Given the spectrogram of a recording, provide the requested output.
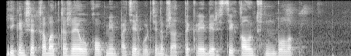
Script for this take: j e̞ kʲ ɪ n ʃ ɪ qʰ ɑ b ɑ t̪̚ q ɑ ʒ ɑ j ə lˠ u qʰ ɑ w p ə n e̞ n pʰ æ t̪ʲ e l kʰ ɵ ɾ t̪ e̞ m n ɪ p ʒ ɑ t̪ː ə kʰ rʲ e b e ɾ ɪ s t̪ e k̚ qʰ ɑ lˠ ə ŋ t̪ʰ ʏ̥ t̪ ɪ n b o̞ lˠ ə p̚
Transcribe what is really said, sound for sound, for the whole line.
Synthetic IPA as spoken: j e̞ kʲ ɪ n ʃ ɪ qʰ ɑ b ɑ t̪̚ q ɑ ʒ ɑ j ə lˠ u qʰ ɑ w p ə m e̞ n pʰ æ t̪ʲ e ɾ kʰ ɵ ɾ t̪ e̞ n ɪ p ʒ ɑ t̪ː ə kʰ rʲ e b e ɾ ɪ s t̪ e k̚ qʰ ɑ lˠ ə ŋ t̪ʰ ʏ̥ t̪ ɪ n b o̞ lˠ ə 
